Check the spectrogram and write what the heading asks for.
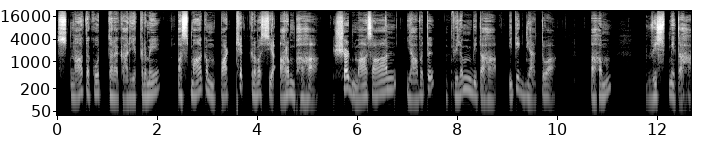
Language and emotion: Sanskrit, fearful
